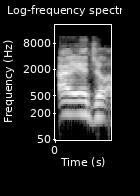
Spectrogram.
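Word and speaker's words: Anjelah: seen him yeah angela is it angel and angela i've heard her pronounce angela yeah angela johnson yeah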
